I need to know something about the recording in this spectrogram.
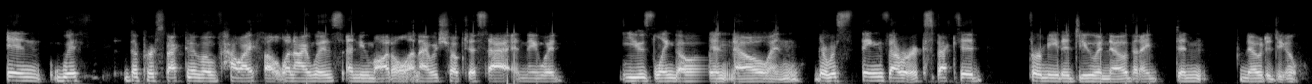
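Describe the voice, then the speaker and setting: A woman's voice: sits low, fairly even intonation, normal speed, gravelly, no echo, poor audio. A young woman from Nebraska, a podcast guest, telling stories in casual chat and acting out what people said. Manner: chatty storyteller who acts out quoted voices.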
